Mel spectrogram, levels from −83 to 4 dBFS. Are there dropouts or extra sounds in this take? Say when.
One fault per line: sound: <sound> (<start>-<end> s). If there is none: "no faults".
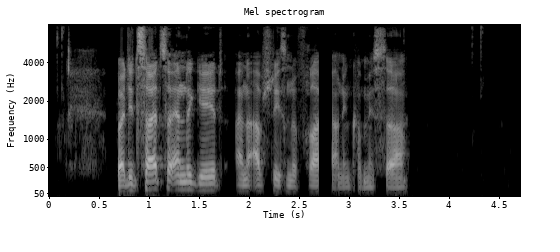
sound: dropout (2.7-2.8 s)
